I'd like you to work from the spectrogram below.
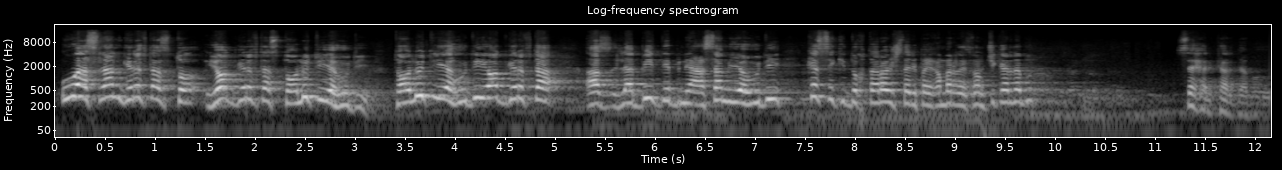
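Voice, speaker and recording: An Afghan Dari-accented man teaches Quran commentary in a very high-pitched voice, pressing his listeners with rhetorical questions. His lecture echoes with a long hall reverb around him. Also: fairly bright tone. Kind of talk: sermon-style Quran lesson.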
